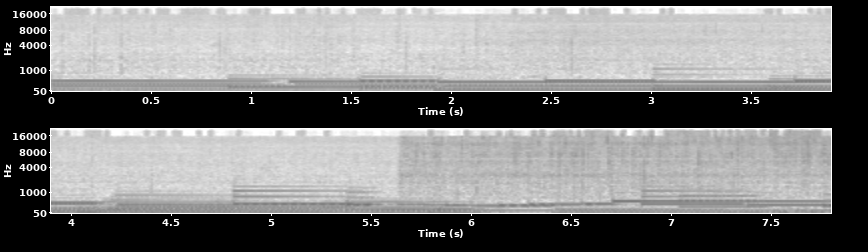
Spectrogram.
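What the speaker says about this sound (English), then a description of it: "Just listen to the sizzle for a little bit" Vegan kebab skewers brushed with oil via a rosemary twig sizzle steadily on a grill, a continuous close crackling hiss, with tonal music playing throughout.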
